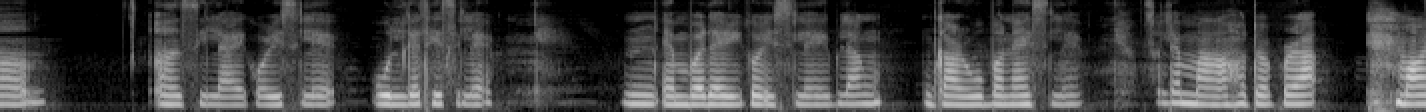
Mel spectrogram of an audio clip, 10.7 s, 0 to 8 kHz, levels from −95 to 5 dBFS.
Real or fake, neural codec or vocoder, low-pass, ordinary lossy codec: real; none; none; none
